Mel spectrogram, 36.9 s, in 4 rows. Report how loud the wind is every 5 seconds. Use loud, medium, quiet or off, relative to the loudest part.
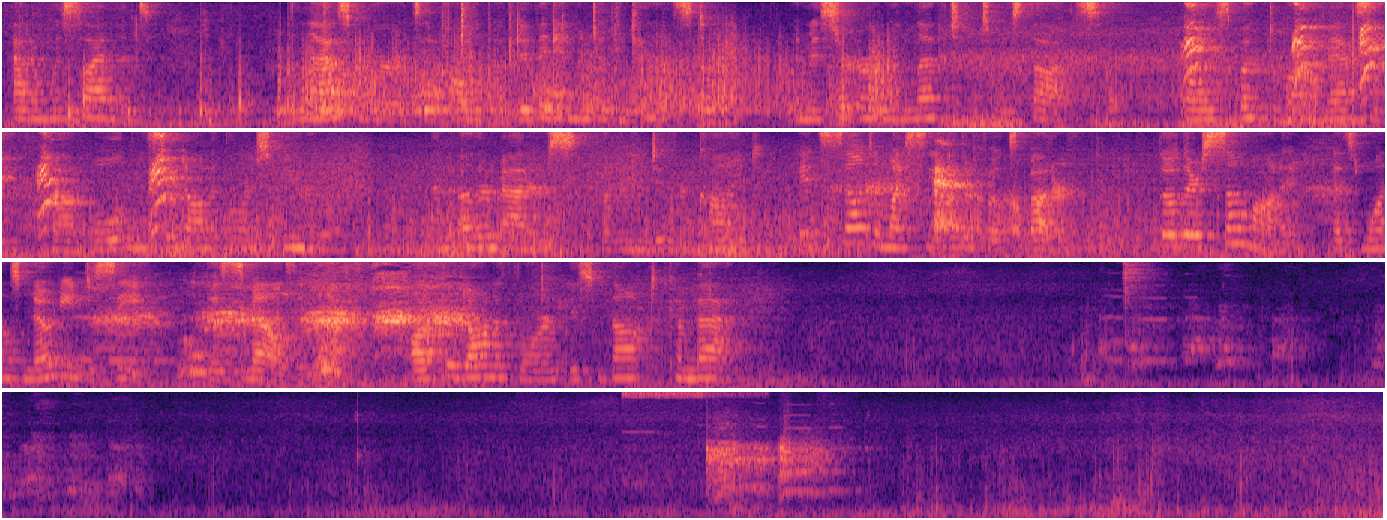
loud, loud, loud, medium, quiet, quiet, quiet, medium.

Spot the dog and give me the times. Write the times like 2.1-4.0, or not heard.
2.1-4.3, 7.8-10.6, 15.4-15.8, 18.9-20.8, 25.8-28.6, 31.8-33.4.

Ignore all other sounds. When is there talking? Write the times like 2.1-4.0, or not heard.
0.0-23.3.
